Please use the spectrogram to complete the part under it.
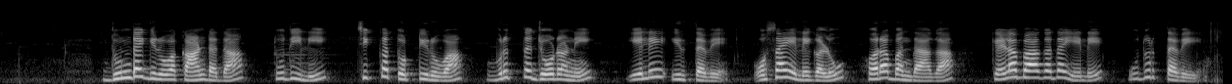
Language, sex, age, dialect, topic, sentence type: Kannada, female, 31-35, Mysore Kannada, agriculture, statement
